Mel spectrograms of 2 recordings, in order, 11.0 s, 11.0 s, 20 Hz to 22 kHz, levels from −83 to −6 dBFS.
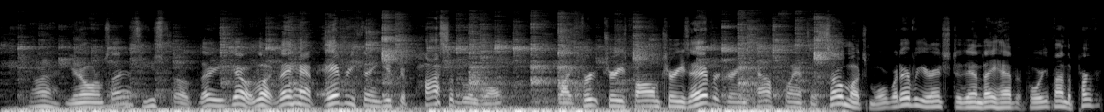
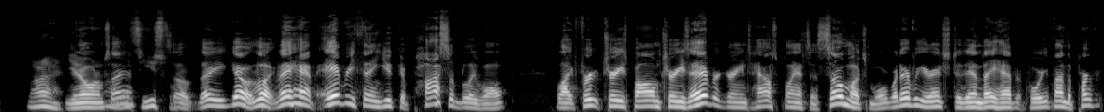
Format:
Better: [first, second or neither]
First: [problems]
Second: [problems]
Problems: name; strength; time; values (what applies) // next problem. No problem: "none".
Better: second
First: keyboard typing; noticeable; until 8.5 s; peak 1 dB below the speech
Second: none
